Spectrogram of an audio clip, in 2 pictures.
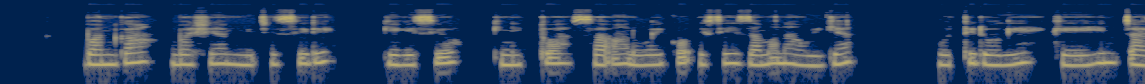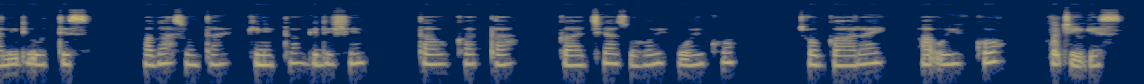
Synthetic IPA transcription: bɐŋɡaː | bɐʃɪjɐnmɪt͡ʃʼːɪsːɪd̪ɪ | ɡ̥iːɡɪsːɪjɔ | kɪnɪt̪ːʊwasaːʔanwɔjkʰːɔʔɪsɪzɐmɐnaːwijɡɪjɐn | ʊt̪ːɪd̪o̞ːɡeːkʰeːhɪnt͡ʃʼaːlɪd̪ɪʊt̪ːɪs | hɐɡaːsʊnt̪ːɐjkɪnɪt̪ːʊwɐɡɪd̪ɪʃɪn | t̪ɐwʊkʰːɐt̪ːɐ | ɡ̥aːt͡ʃʼːɪjɐsɔɦɔjwɔjkʰːɔ | t͡ʃʼɔɡːaːɾɐj | ʔɐ̰ʔʊjkʰːɔ | hɔt͡ʃʼiːɡes

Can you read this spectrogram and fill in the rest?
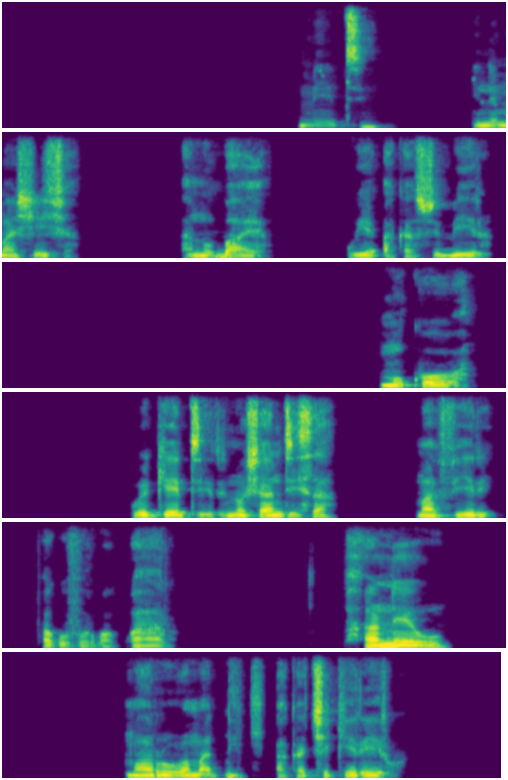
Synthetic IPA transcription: mitʰiː | ne̞maʃiʒaː | no̞ɓaja | uje̞ʔakaʂiɓiːɾa | mukʰo̞ʋa | wʔe̞ɡʱe̞dʱirino̞ʃandisa | mavʱiɾi | pakuvurwakwaːro | pʰane̞wo | maɾoʋamaɗiki̥akat͡ʃe̞ke̞ɾe̞ːrwa

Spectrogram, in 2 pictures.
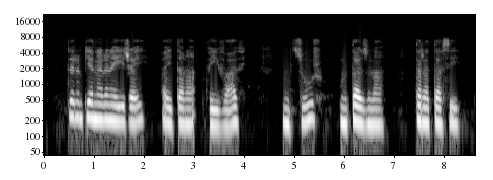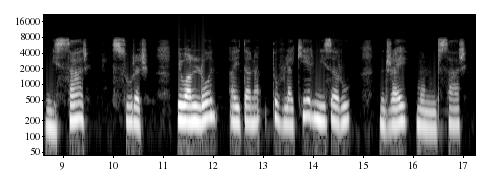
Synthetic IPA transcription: t̪eɾəmpianaɾanaiɾaj | aɦit̪anə | v̥evavi̥ | mid͡zuɾu̥ | mit̪azunə | t̪aɾat̪asi | misi̥saɾi̥ | suɾaʈ͡ʂə̥ | ewaniloni̥ | aɦit̪anə | t̪uvulakʰelimisaɾu | ɳɖ͡ʐaj | manuɳɖ͡ʐusaɾi̥

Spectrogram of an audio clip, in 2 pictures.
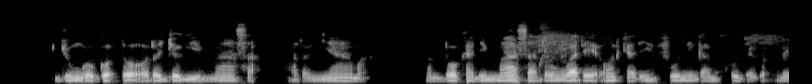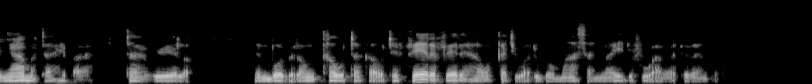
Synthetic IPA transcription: d͡ʒuŋɡɔɡɔɗːɔʔɗɔd͡ʒoɡimasa̰ | ma̰ɗɔnɲaːma̰ | manbɔkadinmasaɗɔnwaɗɛʔɔnkadinfuniŋɡamkʰud͡ʒaɡɔɗɓɛɲaːmatahɛɓa | itːawɛːlɔ̰ | ndɛnbɔɓɛ̰ɗɔ̰nkʰawtaka̰wtɛfɛɾɛfɛɾɛɦawakːatiwa̰ɗuɡɔmasanwajiɗifṵa̰waɗiɾanɗɔn

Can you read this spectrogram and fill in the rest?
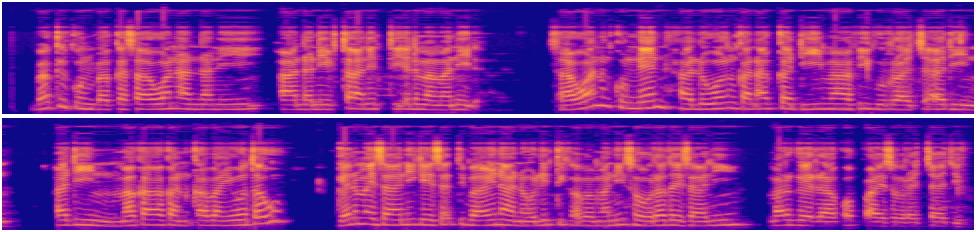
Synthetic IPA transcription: bɐkːɪkʊnbɐkːɐsaːwɐn | aːnːɐniːft̪ɐʔɐnɪt̪ːɪɪlmɐmɐniːᶑɐ̥ | saːwɐnkʊnːe̞ːnhɐlʊwɐŋkɐnɐkːɐd̪iːmaːfɪɡʊrːaːt͡ʃːɐ | ɐd̪iːnmɐkaːkɐŋkʼɐbɐnjo̞ːt̪ɐʔʊ | ɡɐlmɐɪs̬aːniːk̬eːsːɐt̪ːɪbaːʔɪnaːnwɐlɪt̪ːɪkʼɐbɐmɐniːso̞ːɾɐt̪ɐɪsaːniːmɐɾɡɐɪrːaːkʼɔpʼːaːʔɪsoːɾɐt͡ʃːaːd͡ʒɪɾʊ̥

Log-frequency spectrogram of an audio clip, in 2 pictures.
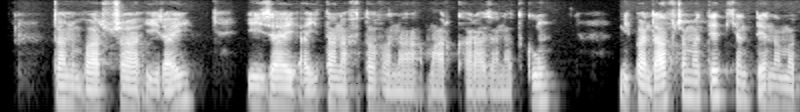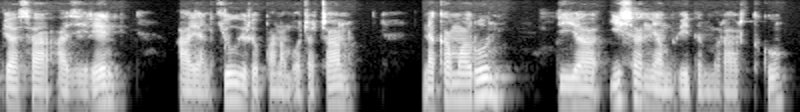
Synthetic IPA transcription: ʈ͡ʂanumbaɾuʈ͡ʂəiɾaj | izaja̰ɦit̪anəfi̥t̪ovanəmaɾukʰaɾazanat̪u̥ku | nipaɳɖ͡ʐafi̥ʈ͡ʂəmat̪et̪i̥kʲənt̪ḛnəmapjasəʔaziɾeni̥ | aɾianikiwiɾewpanamboaʈ͡ʂaʈ͡ʂanu̥ | niakamaɾuni̥ | d̪̥iəisanamived̪imiɾaɾit̪u̥ku

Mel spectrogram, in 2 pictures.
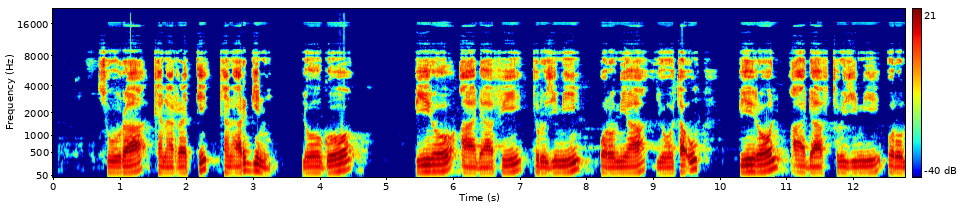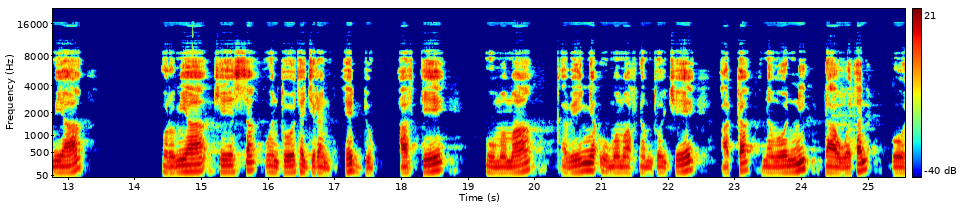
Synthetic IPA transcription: suːɾaːkɐnɐrːɐt̪ːɪkɐnɐɾɡɪnʊ | lo̞ːɡoː | b̥iːɾoːaːd̪aːfɪt̪ʊɾɪzɪmiːɔɾɔmɪjaːjo̞ːt̪ɐʔʊ | b̥iːɾo̞ːnaːd̪aːft̪ʊɾzɪmiː | ɔɾɔmɪjaːkʰe̞ːsːɐwɐnt̪o̞ːt̪ɐd͡ʒɪɾɐnhɛd̪ːʊ | hɐft̪e̞ː | uːmɐmaː | kʼɐbe̞ːɲːɐʔuːmɐmaːfnɐmt̪ɔlt͡ʃɪeː | ɐkːɐnɐmo̞ːnːɪd̪̥aːwːɐt̪ɐn | ɡo̞ːt̪

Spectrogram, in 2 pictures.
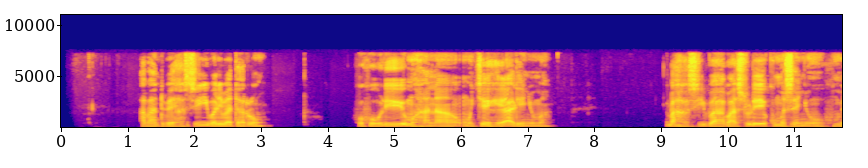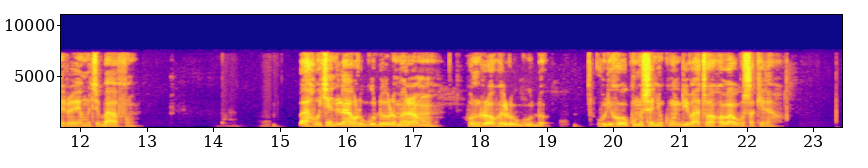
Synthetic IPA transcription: aβaːntuβe̞xasiβaliβata̰ɾu | xuxuliumuxana̰mut͡ʃe̞xe̞̰a̰lḭɲuma̰ | βaxasḭβaβasule̞kumuseɲuxumiɾwemut͡siβa̰fu | βaxut͡ʃe̞ːndelaxuluɡudo̞lumalamu | xunduloxweluɡudo̞ | xulixo̞kumuseɲukuːndiβat͡suwaxoβaβṵsakila̰xo

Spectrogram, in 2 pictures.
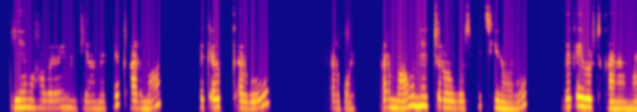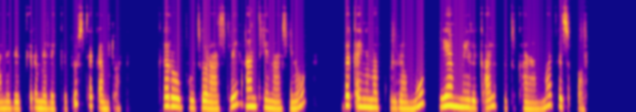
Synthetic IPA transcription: jɛmaɦβəɾawimid̪ijaməd̪ɾəkʼaɾma | bəkʼɨɾbkʼəɾbo | kʼəɾbwal | ʔaɾmawnət͡ʃʼːɾoβo̞t̪fit̪sino̞ɾo | bəkʼəjβɨɾt̪ʰkʰanamːanɨɡɨɡːɨɾmələkʰːət̪ʰʼust̪ʰːəkʼəmt̪ʼwal | kʰəɾo̞bot̪ʰoɾaslajant̪ʰe̞nasino̞ɾ | bəkʼəɲːməkʰːuld̪əɡmo̞ | jɛmːelkʼa̰lbɨɾt̪ʰukʰanamːat̪ʰəsʼka̰l

